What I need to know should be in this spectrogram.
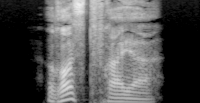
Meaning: inflection of rostfrei: 1. strong/mixed nominative masculine singular 2. strong genitive/dative feminine singular 3. strong genitive plural
- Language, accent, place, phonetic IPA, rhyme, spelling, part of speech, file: German, Germany, Berlin, [ˈʁɔstfʁaɪ̯ɐ], -ɔstfʁaɪ̯ɐ, rostfreier, adjective, De-rostfreier.ogg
